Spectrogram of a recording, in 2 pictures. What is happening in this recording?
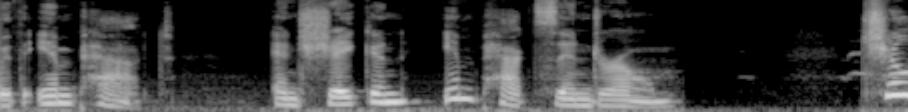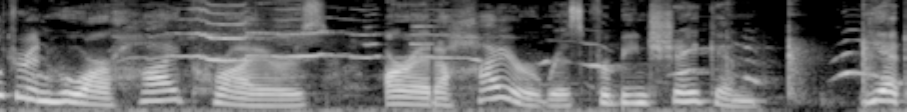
A woman is narrating over a child that is crying sharply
